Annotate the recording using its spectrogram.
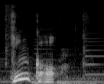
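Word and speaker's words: ぎんこう: Ginko. Ginko, and technically there's a U here, pronounced ginko, means bank.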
